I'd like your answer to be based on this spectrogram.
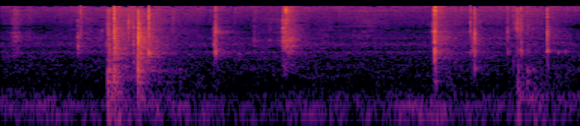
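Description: A metal blade scrapes thin curls off an oval solid bar of soap with a pearly iridescent coating and a blue marbled inside, held in the palm. Nine short, crisp, bright scraping strokes are heard at uneven intervals over a quiet background, each ending quickly.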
